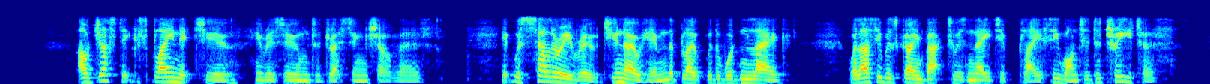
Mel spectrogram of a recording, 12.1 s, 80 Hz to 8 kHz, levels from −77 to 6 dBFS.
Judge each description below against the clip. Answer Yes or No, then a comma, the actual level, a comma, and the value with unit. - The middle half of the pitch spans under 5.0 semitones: No, wide, 5.4 semitones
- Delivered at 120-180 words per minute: No, average, 190 wpm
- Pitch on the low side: Yes, low, 125 Hz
